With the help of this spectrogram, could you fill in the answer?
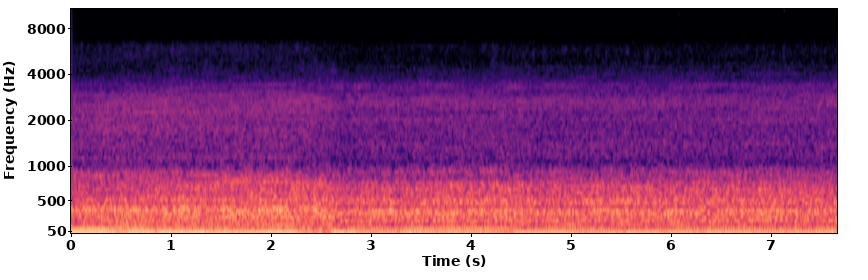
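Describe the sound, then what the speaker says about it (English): A skid steer mixing concrete, a steady loud low engine drone with churning rumble, constant throughout and near, with no voices. "we're mixing the concrete in the skid steer"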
